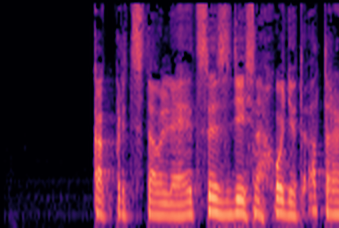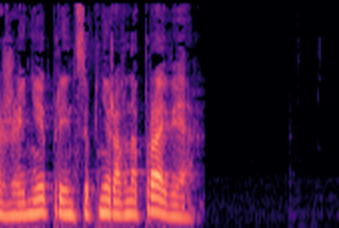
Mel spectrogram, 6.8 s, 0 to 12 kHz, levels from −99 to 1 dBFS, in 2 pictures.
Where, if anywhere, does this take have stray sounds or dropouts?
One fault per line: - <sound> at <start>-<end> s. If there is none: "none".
none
